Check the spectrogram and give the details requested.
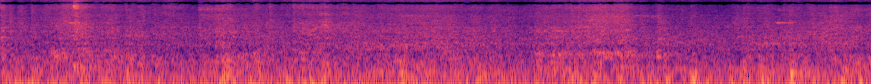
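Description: A train rolling past: a steady rumble of wheels on the rails, with faint clicks from the rail joints.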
